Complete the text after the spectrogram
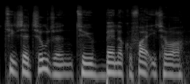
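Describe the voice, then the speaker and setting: A man's voice: mid-range voice, normal speed, no echo. Laid-back man, casual swearing. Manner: animated storytelling, swears freely, laughs often. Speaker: podcast co-host. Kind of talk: casual uncensored chat.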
